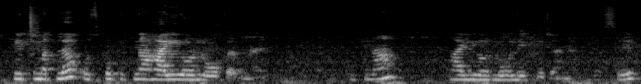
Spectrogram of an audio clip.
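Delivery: usual speaking voice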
